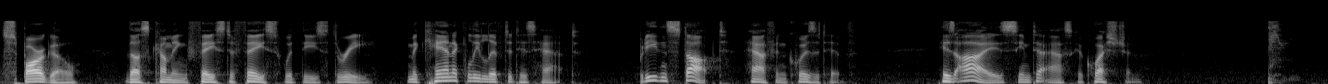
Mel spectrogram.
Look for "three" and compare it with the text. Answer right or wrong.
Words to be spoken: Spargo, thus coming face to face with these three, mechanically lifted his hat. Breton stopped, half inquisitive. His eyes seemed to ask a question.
right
